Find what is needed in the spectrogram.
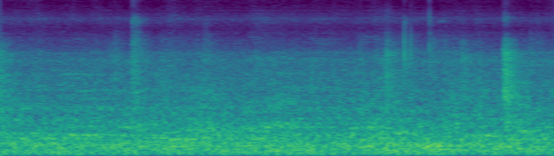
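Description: Carrom striker shot across a carrom board: a few sharp clicks of the striker and wooden carrom men striking each other and the board, at the start, about a second in and near the end, over a steady background din.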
